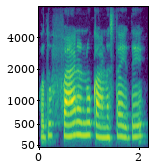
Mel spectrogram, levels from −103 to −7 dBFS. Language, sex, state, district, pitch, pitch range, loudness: Kannada, female, Karnataka, Bidar, 240 Hz, 230-255 Hz, -17 LUFS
